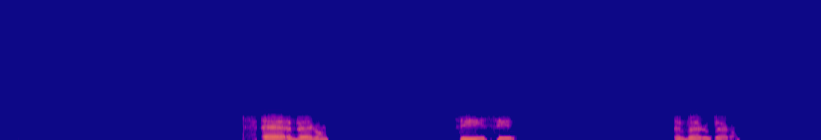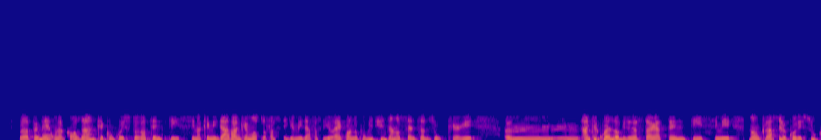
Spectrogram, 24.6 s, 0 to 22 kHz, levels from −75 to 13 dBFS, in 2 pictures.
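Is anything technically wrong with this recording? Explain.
Yes. Throughout the speech, GSM full-rate codec damage is plainly audible. The codec models the vocal tract and excites it with sparse regular pulses, which gives a buzzy, gravelly roughness that fits a 13 kbps GSM stream. Plain telephone band-limiting would only dull the sound, without this grain.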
